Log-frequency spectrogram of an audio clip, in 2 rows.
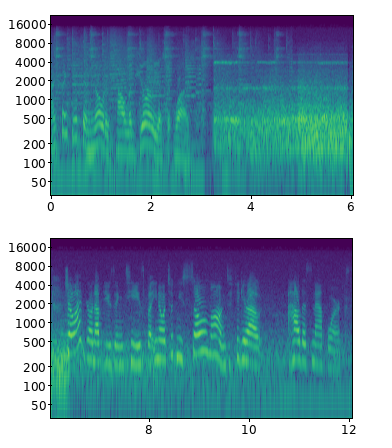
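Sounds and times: steady whining tones: 3.2 - 7.8
subway wheels rumbling on rails: 3.3 - 8.8.

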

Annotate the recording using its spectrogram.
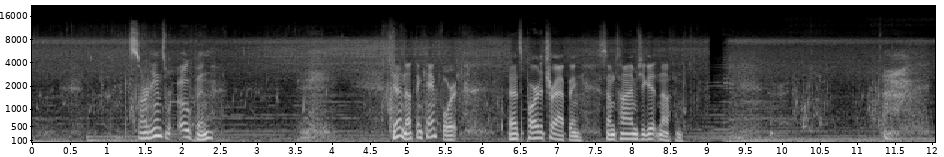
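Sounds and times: water rushing: 0.0 - 12.0
water sloshing and trickling: 0.0 - 12.0.

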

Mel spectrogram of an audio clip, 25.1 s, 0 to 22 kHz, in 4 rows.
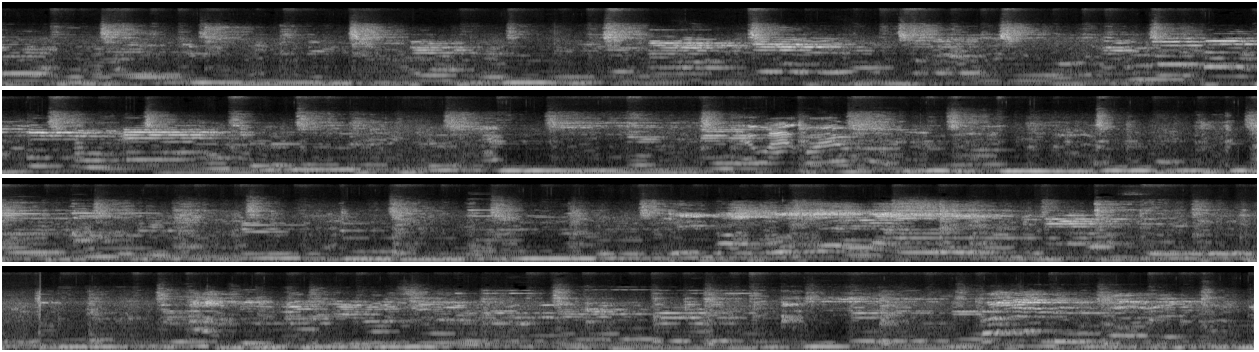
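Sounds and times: bass guitar: 0.0 - 25.0
drum kit beat: 0.0 - 25.0
electric guitar lines: 0.0 - 25.0.

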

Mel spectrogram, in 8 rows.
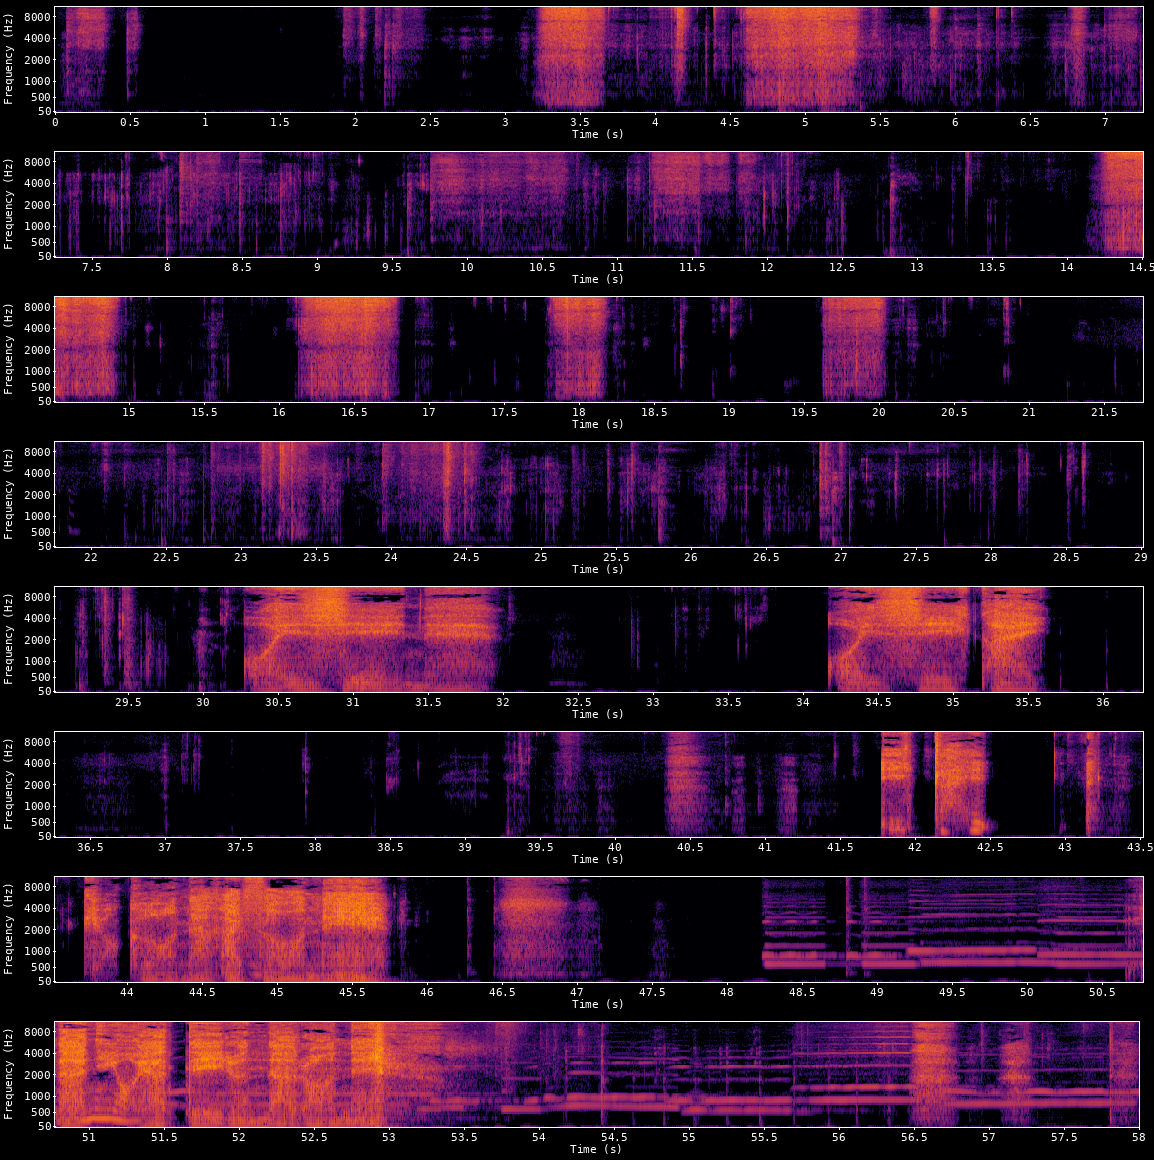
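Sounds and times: noodles slurped: 3.2 - 12.6, 14.1 - 17.1, 17.7 - 18.5, 19.6 - 20.4
mouth and chewing sounds: 3.3 - 30.3, 36.0 - 41.7.

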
